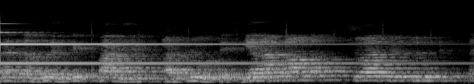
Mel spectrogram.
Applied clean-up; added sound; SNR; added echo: none; Clock; -4 dB; reverberation time 1.2 s.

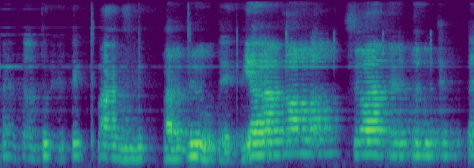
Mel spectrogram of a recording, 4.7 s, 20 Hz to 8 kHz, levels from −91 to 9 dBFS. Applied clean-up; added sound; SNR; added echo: neural mask model DeepFilterNet 3.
